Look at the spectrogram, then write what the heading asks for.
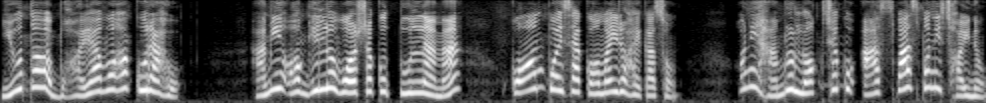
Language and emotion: Nepali, disgusted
